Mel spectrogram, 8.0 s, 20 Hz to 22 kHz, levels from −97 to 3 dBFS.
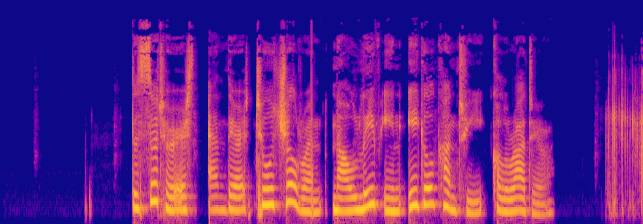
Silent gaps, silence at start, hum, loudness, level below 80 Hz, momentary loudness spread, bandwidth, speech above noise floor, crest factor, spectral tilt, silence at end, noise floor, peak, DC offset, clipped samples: none; 1.65 s; none; -14 LUFS; -54 dBFS; 13 LU; 15.5 kHz; 71 dB; 14 dB; -5 dB/octave; 0 s; -84 dBFS; 0 dBFS; under 0.1%; under 0.1%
